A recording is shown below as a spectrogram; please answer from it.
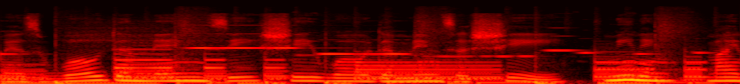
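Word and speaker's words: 名字: Ni is third tone, jiao is fourth tone, shen mi xian mi is second tone, mingzi is second and fourth tone.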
